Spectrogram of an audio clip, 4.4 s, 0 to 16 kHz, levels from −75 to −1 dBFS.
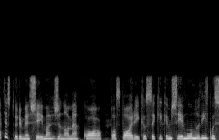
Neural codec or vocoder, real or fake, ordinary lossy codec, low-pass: codec, 16 kHz, 0.8 kbps, ZipCodec; fake; MP3, 96 kbps; 7.2 kHz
